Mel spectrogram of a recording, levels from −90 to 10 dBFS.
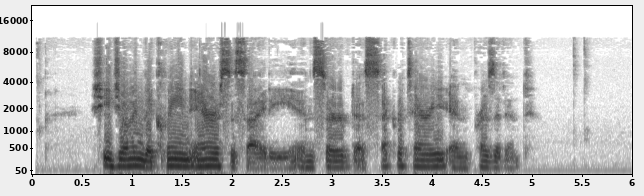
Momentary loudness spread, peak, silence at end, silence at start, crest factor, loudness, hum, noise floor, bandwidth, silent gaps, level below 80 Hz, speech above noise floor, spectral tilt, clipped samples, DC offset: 9 LU; 0 dBFS; 1 s; 0.05 s; 12 dB; -10 LUFS; none; -44 dBFS; 11.5 kHz; none; -42 dBFS; 33 dB; -3.5 dB/octave; under 0.1%; under 0.1%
